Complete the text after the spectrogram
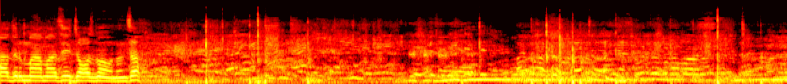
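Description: A crowd of men and women chatters and calls out outdoors.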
